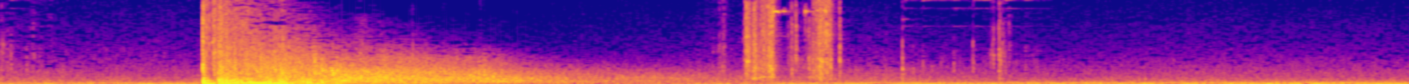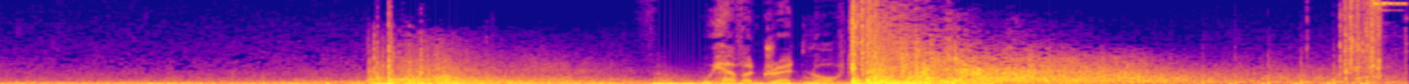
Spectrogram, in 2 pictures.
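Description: A rifle fires a loud shot that booms and echoes away.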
